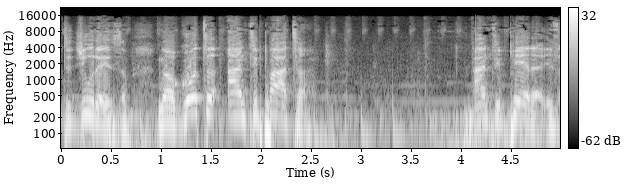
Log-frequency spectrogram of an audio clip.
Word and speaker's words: Antipater: Now go to Antipater. Antipater is Antipater. Am I saying it right? Antipater. You got it.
